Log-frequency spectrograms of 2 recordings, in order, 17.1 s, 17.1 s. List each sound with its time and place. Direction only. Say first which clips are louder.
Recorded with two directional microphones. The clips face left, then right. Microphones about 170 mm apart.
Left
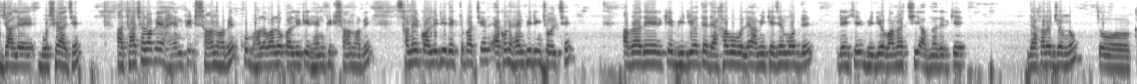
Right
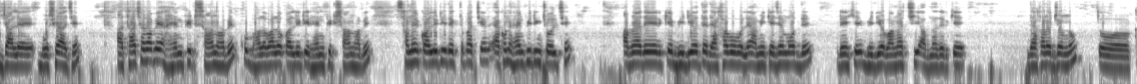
0.0 s a man's voice: right 7 dB; 35° right (ahead or behind)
